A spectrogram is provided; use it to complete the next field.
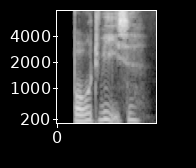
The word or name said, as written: bortvise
